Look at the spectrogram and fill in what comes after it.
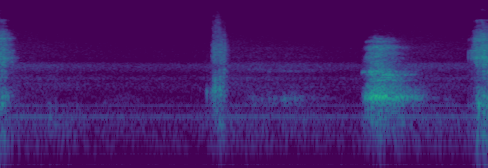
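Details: Loud, forceful sneezes separated by quiet pauses over a steady background hum, during a cold.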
